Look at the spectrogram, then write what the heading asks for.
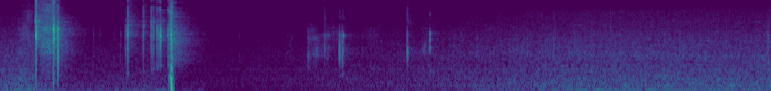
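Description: A can of Diet Coke snapping open with sharp metallic cracks and clicks near the start, followed by a faint, steady fizzing hiss that builds softly toward the end.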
